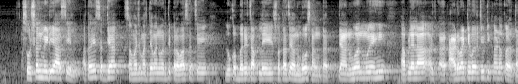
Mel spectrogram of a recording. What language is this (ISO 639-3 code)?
mar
